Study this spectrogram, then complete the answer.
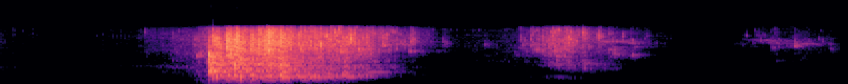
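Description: Water and fish splash into a metal basin.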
